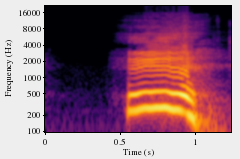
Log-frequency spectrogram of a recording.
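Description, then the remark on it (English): After a moment of silence, a single short voiced yawn rises and holds briefly, then trails off into a breathy exhale, fairly loud. “Sorry, I'm yawning.”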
